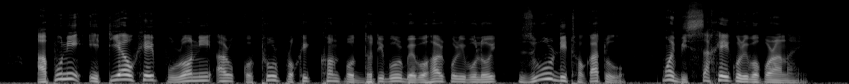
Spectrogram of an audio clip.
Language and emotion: Assamese, disgusted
